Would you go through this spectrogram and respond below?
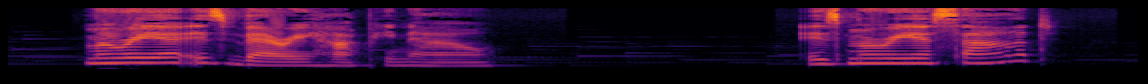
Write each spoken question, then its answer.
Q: Is Maria sad?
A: No, she's not. She's very happy.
